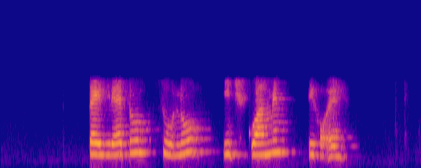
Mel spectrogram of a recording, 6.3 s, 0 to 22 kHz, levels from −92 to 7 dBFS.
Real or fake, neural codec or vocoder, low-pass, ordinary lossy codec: fake; codec, 16 kHz, 2 kbps, X-Codec, HuBERT features, trained on general audio; 3.6 kHz; Opus, 32 kbps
